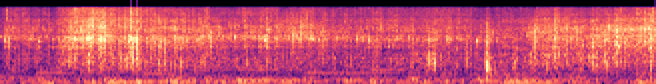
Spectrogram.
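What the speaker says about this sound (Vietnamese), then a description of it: "xào tép cho nó à, chín sơ nhé các bạn" Small shrimp sauté in a hot pan as filling for bánh xèo, a loud, close, continuous sizzle and crackle with stirring scrapes and one sharp utensil knock, no voices.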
